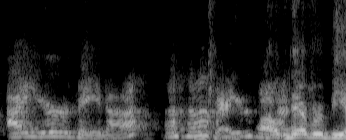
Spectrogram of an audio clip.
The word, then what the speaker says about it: Ayurveda: So it's pronounced Ayurveda. Okay. Ayurveda. I'll never be able to say that. Oh, you should. Ayurveda.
